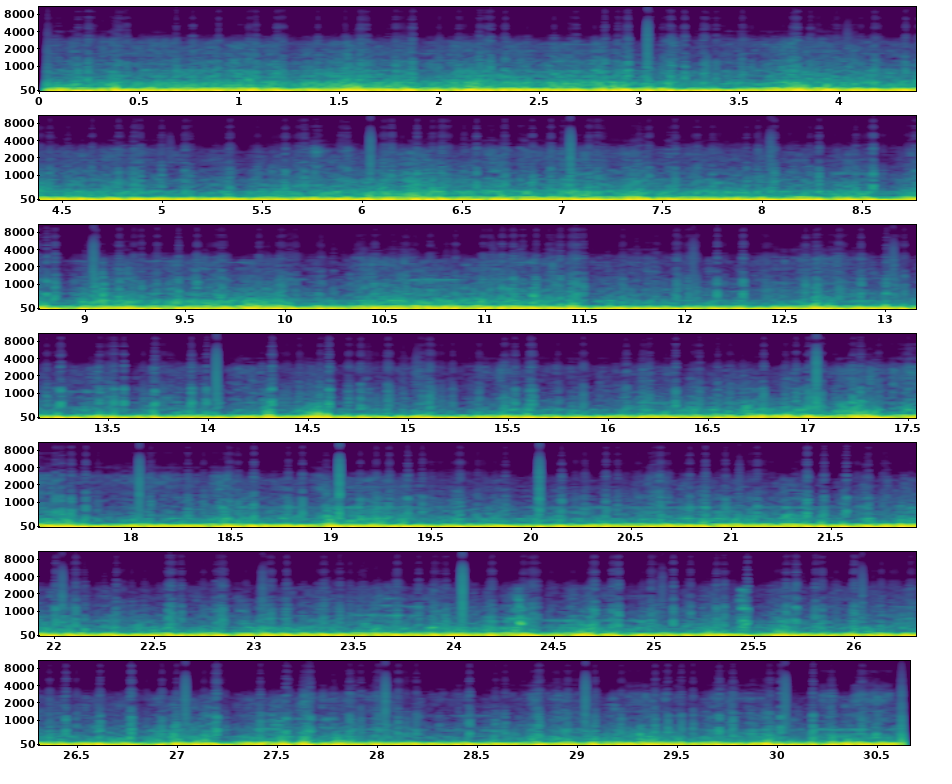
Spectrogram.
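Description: Inside a moving car, engine and tyre noise picked up by a windshield-mounted dashcam: a loud, steady low rumble on a wet road.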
